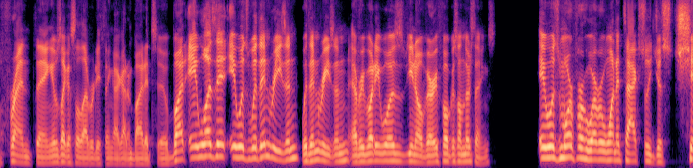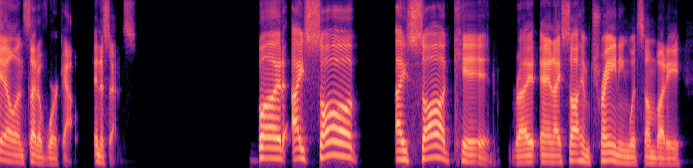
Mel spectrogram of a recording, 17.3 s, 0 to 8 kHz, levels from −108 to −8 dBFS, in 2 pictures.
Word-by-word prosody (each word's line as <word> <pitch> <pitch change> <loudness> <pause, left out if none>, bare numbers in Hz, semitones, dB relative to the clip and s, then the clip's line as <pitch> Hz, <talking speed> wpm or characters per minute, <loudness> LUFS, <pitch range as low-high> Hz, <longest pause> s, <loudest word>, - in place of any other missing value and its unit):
friend 110 -2 -3
thing. 105 -1 -1
It - - 0
was, 115 - -4
like, 125 - -1
a - - -4
celebrity 95 -2 -5
thing 95 -1 -13
I 90 - -4
got 90 -1 -6
invited 90 0 -5
to, 90 0 -10
but 155 - +1
it 195 +2 +5
wasn't 220 0 +4
it - - +3
was 195 -4 +1
within 200 +4 +3
reason, 165 +1 0
within 140 +4 +1
reason. 135 +1 -1
Everybody 125 +3 +1
was, 135 -2 -1
you 130 +1 +1
know, 115 -3 +2
very 115 +2 +2
focused 130 0 -2
on 130 - -1
their 130 - -1
things. 105 0 -11 0.5
It 190 - +5
was 190 -2 +4
more 200 +1 +3
for 185 -1 +1
whoever 160 -1 +2
wanted 150 -2 0
to - - +3
actually 130 0 -3
just 120 0 -5
chill 140 -8 +3
instead 115 -1 -2
of - - -7
workout, - - -8 0.2
in - - -2
a - - -3
sense. - - -12 1.6
But 185 -1 +4
I 180 - +4
saw 215 +4 +2 0.5
I 160 0 +2
saw 185 +6 +2
a - - -4
kid, 130 -3 -2 0.2
right, 110 +2 0
and 115 -1 +3
I 115 - +3
saw 140 +5 +1
him 130 -6 -6
training 135 -5 0
with 105 - -5
somebody. 95 -3 -3
135 Hz, 210 wpm, -24 LUFS, 115-175 Hz, 1.6 s, it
